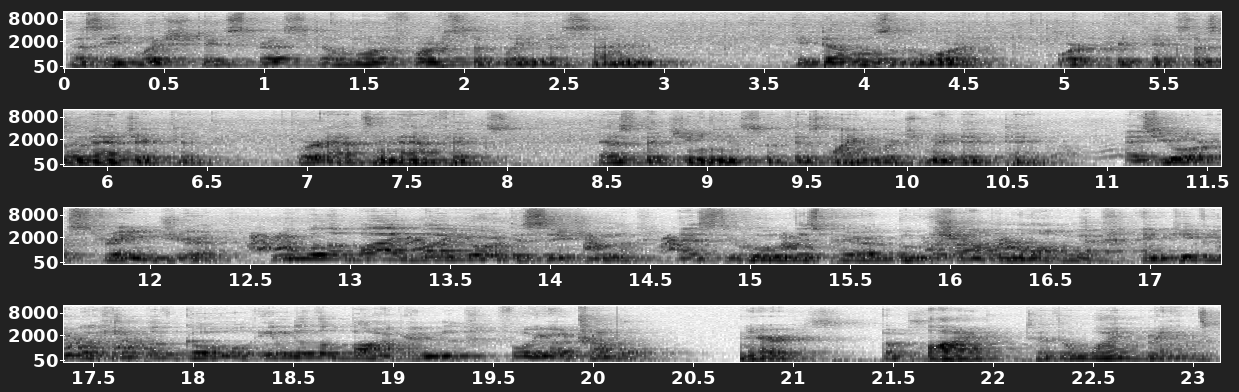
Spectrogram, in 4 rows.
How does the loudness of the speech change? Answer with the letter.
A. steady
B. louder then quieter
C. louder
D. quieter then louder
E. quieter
A.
